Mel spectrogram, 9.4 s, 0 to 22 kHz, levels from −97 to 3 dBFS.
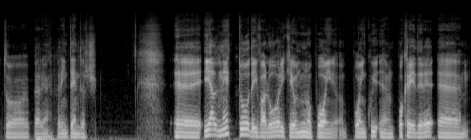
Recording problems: none

